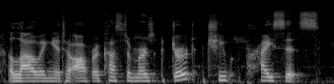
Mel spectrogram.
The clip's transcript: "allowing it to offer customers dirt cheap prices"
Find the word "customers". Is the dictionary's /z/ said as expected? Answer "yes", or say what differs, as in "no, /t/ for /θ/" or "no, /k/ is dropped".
yes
